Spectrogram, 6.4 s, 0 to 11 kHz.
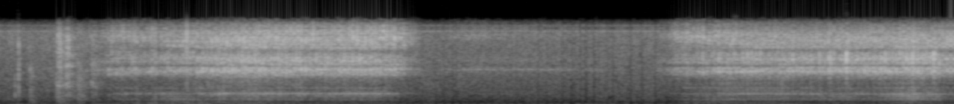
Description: In a hostel in Vilnius (Lithuania) a guy was snoring with his mp3 and the rest of the people in the room couldn't sleep.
